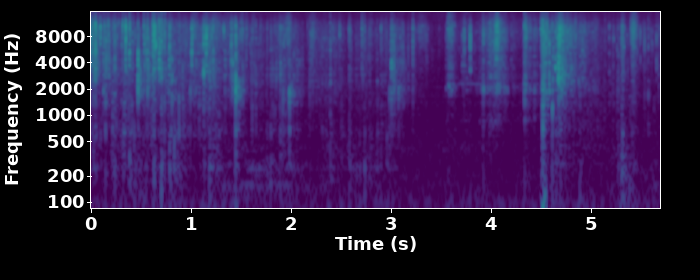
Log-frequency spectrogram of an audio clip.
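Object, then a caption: Block of pressed gym chalk. Fingertips and short nails press into the top and sides of a large solid block of reformed white gym chalk (magnesium carbonate) topped with pink glitter, resting on a dark surface. The block crumbles with dense, bright, crunchy crackling, and one louder crunch comes near the end.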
